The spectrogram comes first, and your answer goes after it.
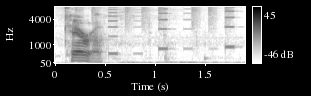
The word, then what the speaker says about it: Chara: I don't think there's an official pronunciation, but I'm going to name the fallen human Chara, or as I pronounce it nowadays, Kara.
